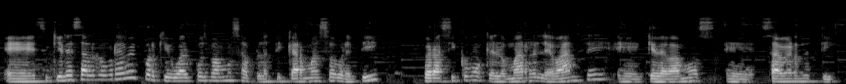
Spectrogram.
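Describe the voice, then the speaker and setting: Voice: medium pitch, expressive, normal speed, faint music behind. Hesitant podcast interviewer, winding questions.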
